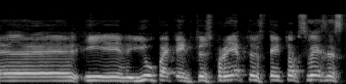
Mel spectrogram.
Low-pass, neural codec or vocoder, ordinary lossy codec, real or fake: 10.8 kHz; codec, 44.1 kHz, 3.4 kbps, Pupu-Codec; MP3, 48 kbps; fake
